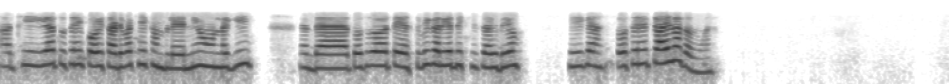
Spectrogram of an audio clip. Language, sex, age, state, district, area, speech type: Dogri, female, 30-45, Jammu and Kashmir, Reasi, rural, conversation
